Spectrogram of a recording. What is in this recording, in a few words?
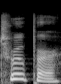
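"trooper", US English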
